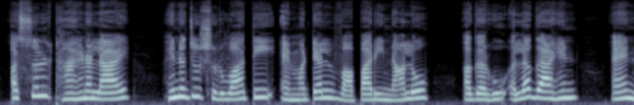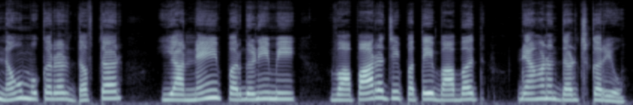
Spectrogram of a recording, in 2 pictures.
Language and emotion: Sindhi, neutral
